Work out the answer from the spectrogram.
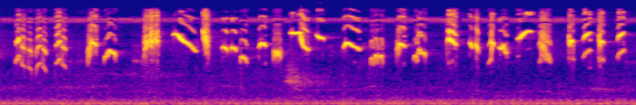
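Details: Sounds of a female oriental magpie-robin used to stimulate male pet birds, a lively run of short bright whistled notes, slurs and chips, closely spaced and varied, over a thin constant high-pitched tone.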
